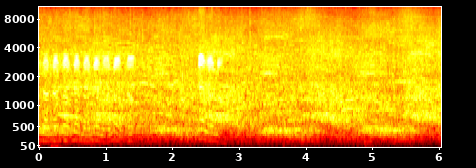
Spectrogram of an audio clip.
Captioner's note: applause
